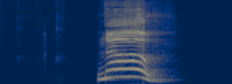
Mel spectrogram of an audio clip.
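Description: A video game plays a short falling tone as a character dies.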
